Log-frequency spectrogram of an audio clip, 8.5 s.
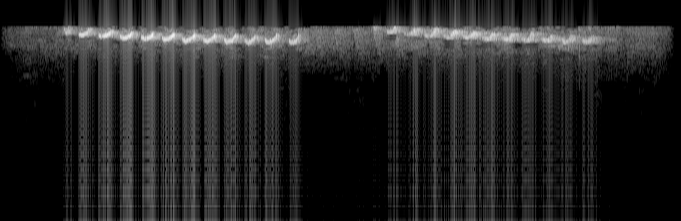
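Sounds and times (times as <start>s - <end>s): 
rufous-breasted leaftosser song: 0.8s - 7.8s.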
